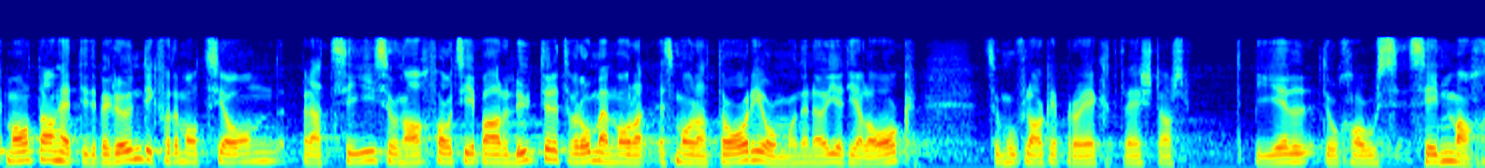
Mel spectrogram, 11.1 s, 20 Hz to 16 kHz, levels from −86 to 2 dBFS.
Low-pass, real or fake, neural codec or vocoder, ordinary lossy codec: 7.2 kHz; real; none; none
